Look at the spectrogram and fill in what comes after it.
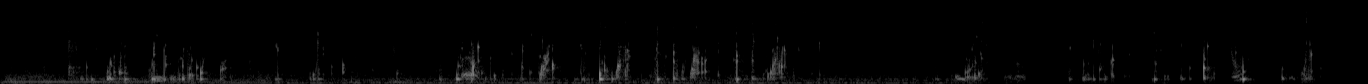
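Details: Right after a bowel movement, loud, watery gurgles and squelches from the belly, likened to a waterbed in the stomach: borborygmi.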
